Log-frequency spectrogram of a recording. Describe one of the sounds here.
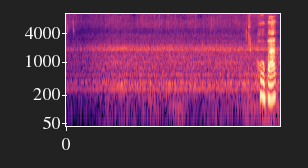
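Batter sizzles softly in a hot pan.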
